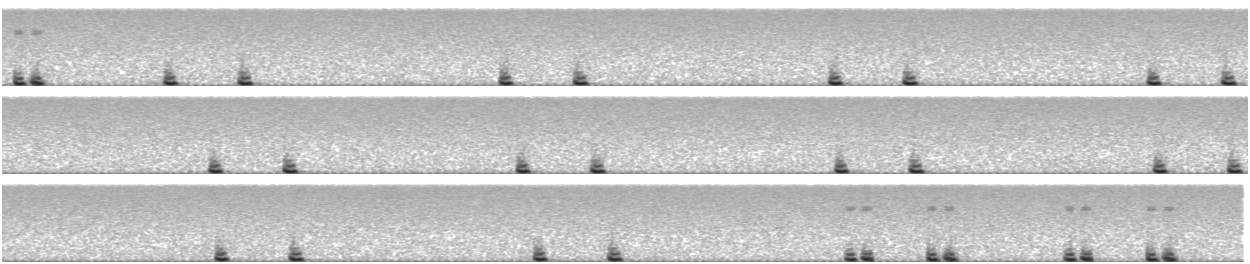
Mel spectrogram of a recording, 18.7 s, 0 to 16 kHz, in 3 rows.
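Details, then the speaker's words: Normal heart sounds from a cardiac auscultation teaching course: slow, regular paired first and second sounds, about 40 a minute, with no extra sounds. "y ruidos cardíacos normales 1"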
